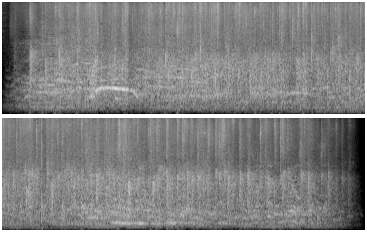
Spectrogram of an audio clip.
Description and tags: awww than applause and cheering
A crowd awwing and applauding after a kid gives a speech at a graduation party. Recorded with an iPhone with Voice Memos.
cheers, cheer, applause, applauding, aww, aw, awww, crowd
